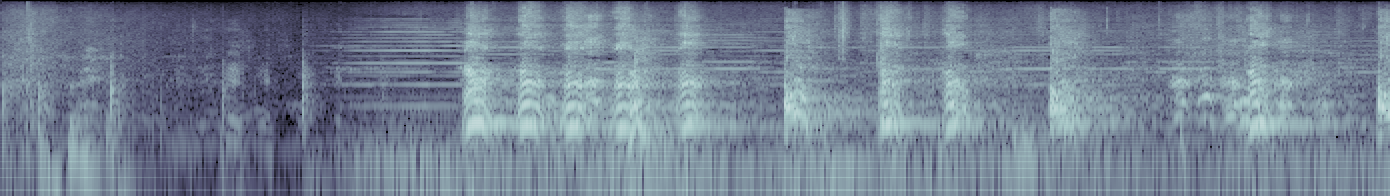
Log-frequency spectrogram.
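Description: dogs barking and yipping

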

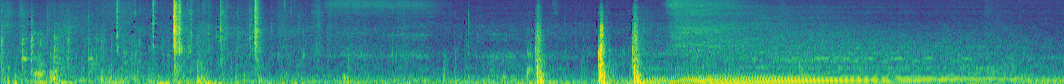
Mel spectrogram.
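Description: car driving away

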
